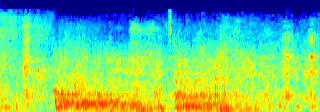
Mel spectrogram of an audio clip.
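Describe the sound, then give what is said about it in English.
A lion roars twice in quick succession, loud, each roar a deep rumbling growl lasting under a second, with a brief pause between them. “What are you doing to my lion?”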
